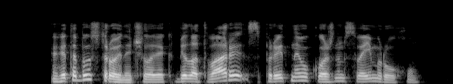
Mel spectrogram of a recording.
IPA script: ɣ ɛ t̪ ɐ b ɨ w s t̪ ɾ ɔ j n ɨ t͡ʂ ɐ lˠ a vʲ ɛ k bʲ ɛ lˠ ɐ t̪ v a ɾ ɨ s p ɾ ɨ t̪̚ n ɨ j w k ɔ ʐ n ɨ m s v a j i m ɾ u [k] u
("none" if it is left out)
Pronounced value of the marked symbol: x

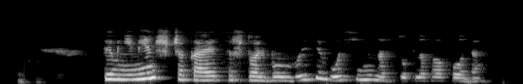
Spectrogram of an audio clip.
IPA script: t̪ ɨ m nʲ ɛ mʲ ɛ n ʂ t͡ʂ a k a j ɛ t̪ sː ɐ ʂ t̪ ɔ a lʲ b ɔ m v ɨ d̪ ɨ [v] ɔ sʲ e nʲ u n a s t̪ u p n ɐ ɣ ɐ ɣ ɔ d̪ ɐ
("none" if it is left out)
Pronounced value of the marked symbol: v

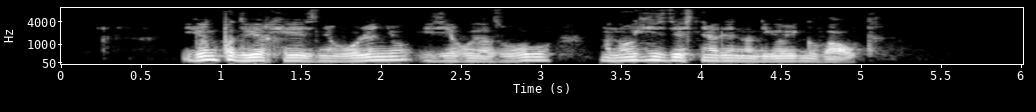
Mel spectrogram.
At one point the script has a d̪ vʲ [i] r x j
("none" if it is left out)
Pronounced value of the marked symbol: ɛ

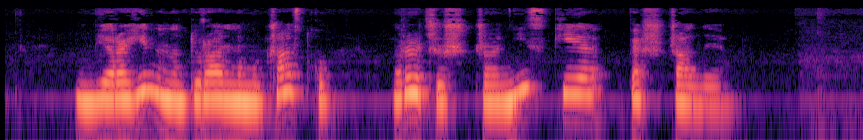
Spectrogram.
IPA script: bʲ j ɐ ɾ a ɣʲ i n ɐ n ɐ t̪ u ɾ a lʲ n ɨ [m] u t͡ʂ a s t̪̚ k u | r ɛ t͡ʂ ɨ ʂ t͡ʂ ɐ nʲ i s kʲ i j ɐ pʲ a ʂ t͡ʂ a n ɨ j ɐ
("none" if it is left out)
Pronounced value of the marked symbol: m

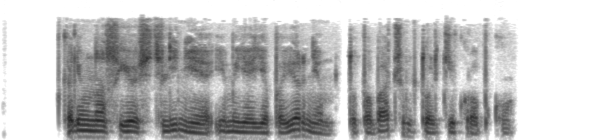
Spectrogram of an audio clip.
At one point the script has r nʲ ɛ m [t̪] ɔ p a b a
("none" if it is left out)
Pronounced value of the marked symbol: t̪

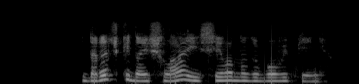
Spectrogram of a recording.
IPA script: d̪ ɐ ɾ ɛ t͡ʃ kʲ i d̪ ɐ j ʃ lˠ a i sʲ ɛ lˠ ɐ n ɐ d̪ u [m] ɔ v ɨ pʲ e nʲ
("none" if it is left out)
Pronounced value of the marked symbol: b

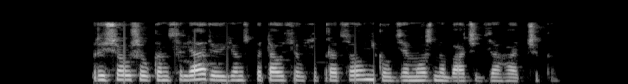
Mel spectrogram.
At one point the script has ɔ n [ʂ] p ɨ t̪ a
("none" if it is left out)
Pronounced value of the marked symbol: s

